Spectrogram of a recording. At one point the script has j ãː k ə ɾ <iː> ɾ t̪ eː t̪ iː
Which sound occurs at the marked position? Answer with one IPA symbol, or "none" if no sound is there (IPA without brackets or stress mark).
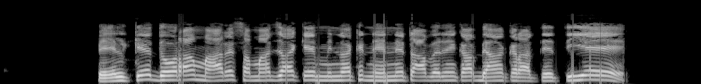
aː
